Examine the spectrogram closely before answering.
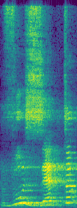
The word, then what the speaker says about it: vous êtes: sommes avec double M, vous êtes, on fait la liaison quand on prononce. Pourquoi? Parce que le S qui colle entre deux voyelles, d'accord, il devient Z, donc on le prononce Z.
